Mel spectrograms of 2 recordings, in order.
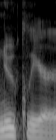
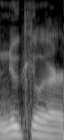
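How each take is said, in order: First: It is said as nu-clear. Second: It is said as nu-cu-lar. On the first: The speaker calls it right. "instead of saying nuclear" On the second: The speaker calls it wrong. "it was a nuclear explosion," instead of saying"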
